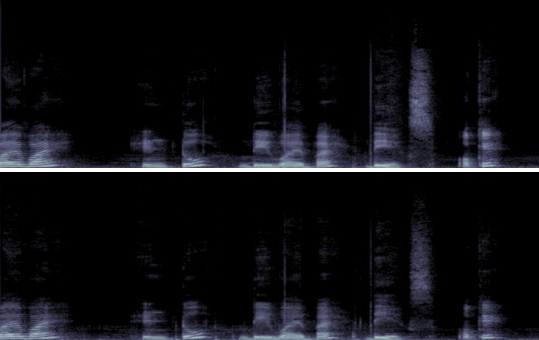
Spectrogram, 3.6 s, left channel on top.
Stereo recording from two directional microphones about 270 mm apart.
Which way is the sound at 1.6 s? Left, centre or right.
Left.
